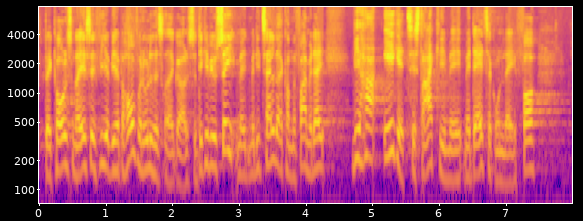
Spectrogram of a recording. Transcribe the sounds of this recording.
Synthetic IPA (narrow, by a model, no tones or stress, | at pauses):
b̥eɡ̥̚pʰɒːlsn̩ɒ̽esefḭːɐʋihɑ̈b̥e̝ɦɒʊfɒ̽enulihḛsʁɛðˠɐɡ̥ɶːɐlsəd̥e̝kʰæʋijo̝se̝̰ːmemed̥it͡sʰæld̥ɑæɐkɒ̽mð̩ˠfʁämid̥ɛ̰ː | ʋiɦɑ̈e̝ɡ̥ət͡sʰe̝sd̥ʁaɡ̥əlimemed̥ɛːt͡sʰæɡ̥ʁɔ̽nlɛ̰ɪfɒ̽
